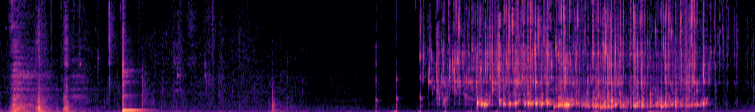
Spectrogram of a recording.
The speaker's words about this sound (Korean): 포도주도 준비했어? 만찬인데 당연히 포도주가 있어야지. 당신이 따라줘.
